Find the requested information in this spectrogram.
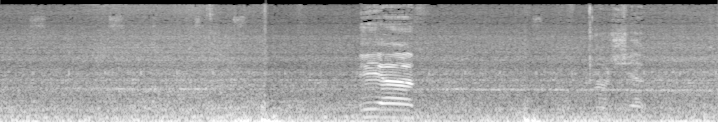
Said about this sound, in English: Traffic. Traffic, traffic, traffic.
